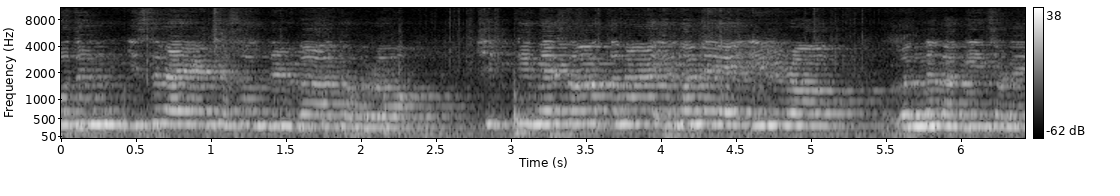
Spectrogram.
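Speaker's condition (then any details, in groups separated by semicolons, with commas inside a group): No condition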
